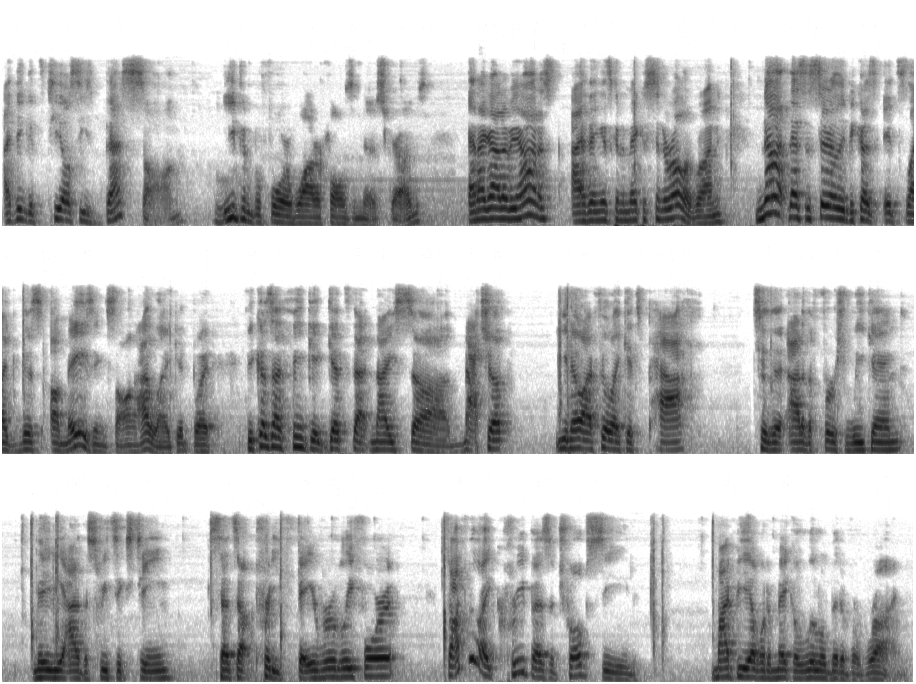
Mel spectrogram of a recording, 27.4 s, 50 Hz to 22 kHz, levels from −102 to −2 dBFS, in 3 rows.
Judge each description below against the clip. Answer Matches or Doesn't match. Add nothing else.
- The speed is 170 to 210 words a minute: Matches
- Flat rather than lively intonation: Doesn't match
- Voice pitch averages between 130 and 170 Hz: Matches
